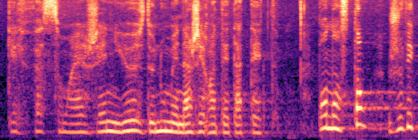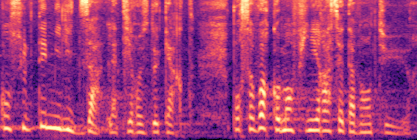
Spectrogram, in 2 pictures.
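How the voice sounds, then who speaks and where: An actress playing a coquettish widowed countess in a radio operetta, affected and coy. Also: female voice, medium pitch, animated, fairly quick, dark tone, lightly acted. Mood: flirtatious. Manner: coquettish, sing-song, affected. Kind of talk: 1960s radio operetta dialogue. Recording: reverberant radio studio recording.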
